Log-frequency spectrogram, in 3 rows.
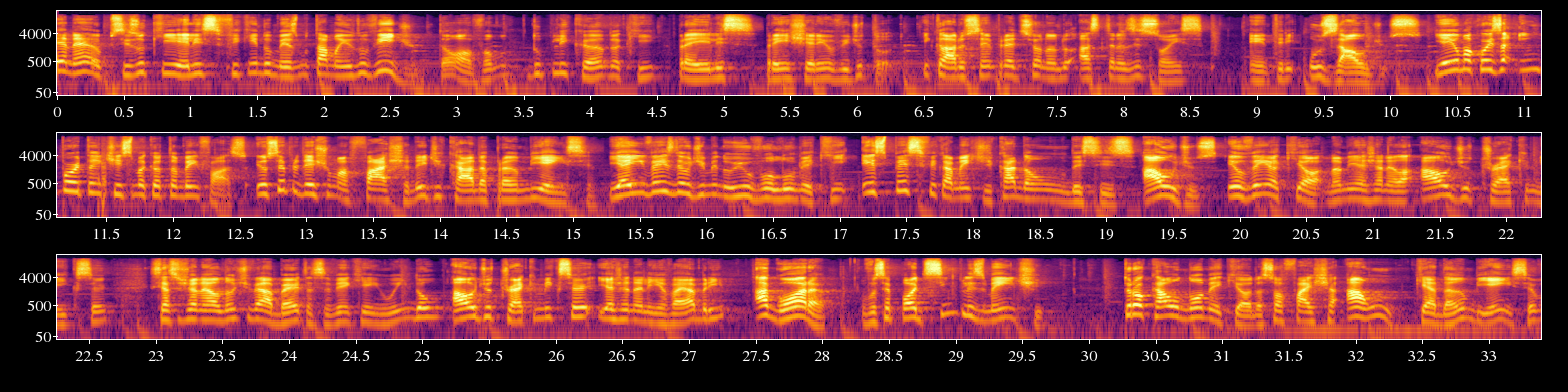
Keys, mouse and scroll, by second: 4.5-6.4 alt+drag, 6.6 ctrl+shift+d, 7.4 ctrl+shift+d, 7.9-9.7 shift+drag.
